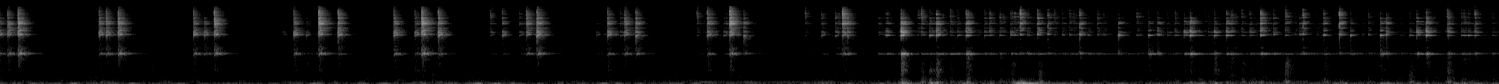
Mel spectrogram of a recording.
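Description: Long acrylic nails tap a hollow, glazed brown ceramic mug, first held and then set down. Short, bright clicking bursts come in separate clusters with pauses between them for about eight seconds. Then the tapping turns into a fast, continuous patter of high, dry clicks with very little ring.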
